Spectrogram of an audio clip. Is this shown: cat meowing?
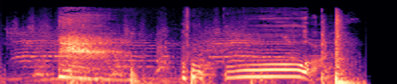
yes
